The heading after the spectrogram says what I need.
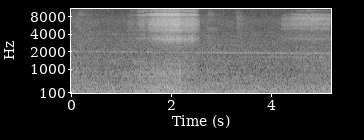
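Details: Snoring while sleeping under the table: low, rumbling snoring with a soft snorting quality over steady room noise; snoring.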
